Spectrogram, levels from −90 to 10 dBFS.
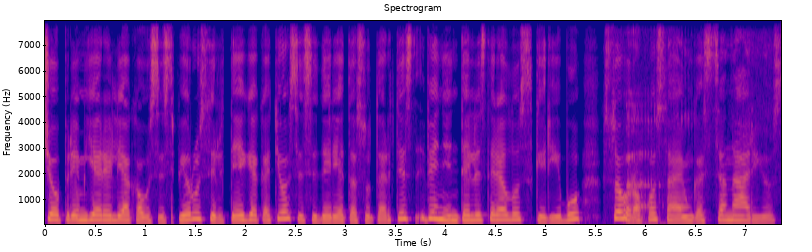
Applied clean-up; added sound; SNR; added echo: none; Burping, eructation; 14 dB; none.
